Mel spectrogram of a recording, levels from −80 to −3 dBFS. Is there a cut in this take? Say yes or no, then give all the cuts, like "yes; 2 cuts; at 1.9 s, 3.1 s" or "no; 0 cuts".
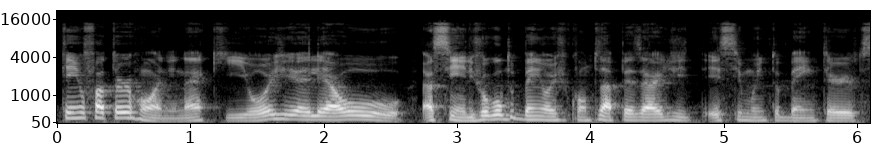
yes; 3 cuts; at 2.7 s, 3.4 s, 4.0 s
